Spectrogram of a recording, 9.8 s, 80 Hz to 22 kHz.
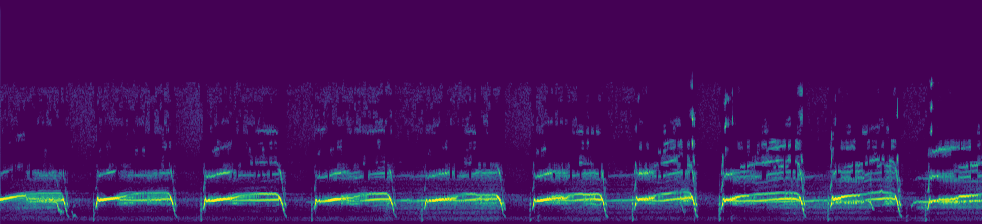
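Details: White-tailed eagles at their nest in Latvia, mid-July 2020, with fish delivered. Rapid run of shrill, slightly rising squeals under a second long, each finishing in a quick falling slur.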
